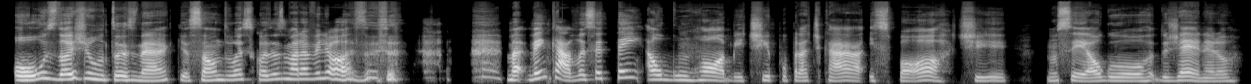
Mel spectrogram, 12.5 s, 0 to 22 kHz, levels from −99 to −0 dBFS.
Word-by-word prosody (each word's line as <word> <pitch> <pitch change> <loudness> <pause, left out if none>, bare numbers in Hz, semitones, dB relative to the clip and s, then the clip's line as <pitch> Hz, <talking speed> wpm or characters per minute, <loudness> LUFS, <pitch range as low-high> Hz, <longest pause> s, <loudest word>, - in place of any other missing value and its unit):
Ou 200 +3 +6
os 275 -3 0
dois 240 +4 +5
juntos, 215 -7 0
né? 175 +1 +3
Que 210 -5 -8
são 190 +2 +2
duas 220 +3 -3
coisas 225 +4 -3
maravilhosas. 245 0 +2 1.2
Ma 205 -1 +5
vem 265 +9 +4
cá, 320 - +6
você 225 +8 -2
tem 310 +3 -2
algum 210 -2 -1
hobby 180 -3 0
tipo 185 +1 -6
praticar 170 0 -1
esporte? 170 -1 -4 0.4
Não 170 +1 -11
sei. 180 -3 0
Algo 165 +1 -2
do 175 -5 -9
gênero? 165 -3 -2
195 Hz, 120 wpm, -20 LUFS, 170-230 Hz, 1.2 s, Ou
